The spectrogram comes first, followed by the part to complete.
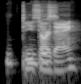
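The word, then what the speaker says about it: De Sardet: Desarde.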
